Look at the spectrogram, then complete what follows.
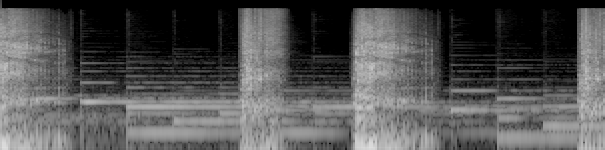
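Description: Calm background music of held notes, overlaid by four short, loud, rough calls from a large animal. The longest call comes just before the four-second mark and lasts under a second.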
